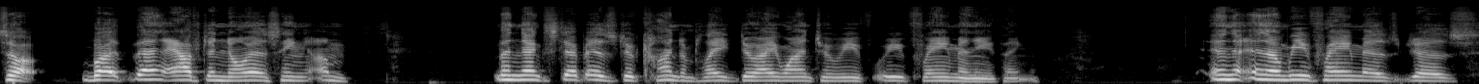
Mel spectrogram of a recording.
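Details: Adult male speaker; speech impediment.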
